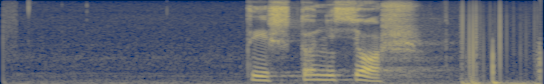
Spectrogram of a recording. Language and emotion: Russian, angry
